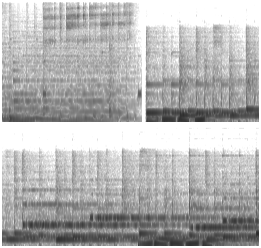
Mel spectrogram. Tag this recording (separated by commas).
New-age music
